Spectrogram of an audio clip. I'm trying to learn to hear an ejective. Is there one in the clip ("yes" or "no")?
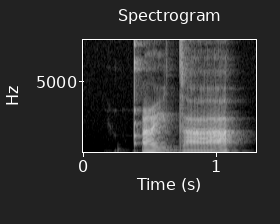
yes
